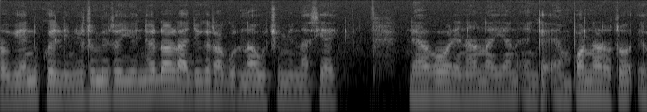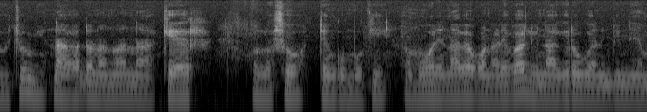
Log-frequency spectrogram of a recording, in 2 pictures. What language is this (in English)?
Masai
